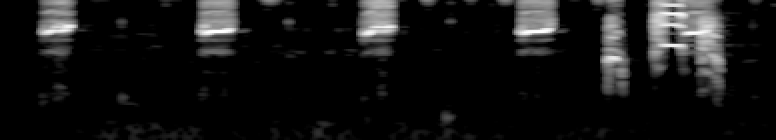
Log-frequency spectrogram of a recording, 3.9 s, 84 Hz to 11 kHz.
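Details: Grey francolin calling, loud high notes repeated roughly every 0.8 seconds, each a short bright burst, ending in a quicker cluster of harsher notes.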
